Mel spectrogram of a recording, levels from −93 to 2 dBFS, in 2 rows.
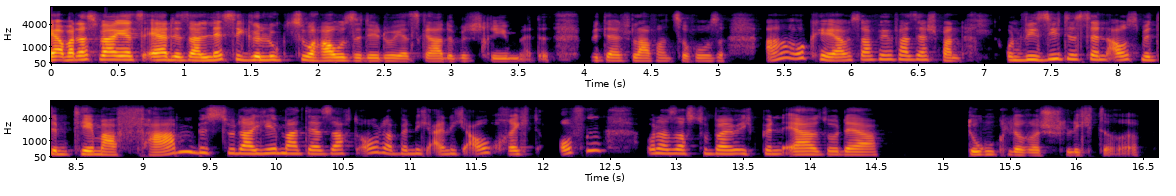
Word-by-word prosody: Okay, - - +13
aber 210 0 +9
das 230 +1 +5
war 230 0 +11
jetzt 225 -1 +7
eher 215 +1 +8
dieser 195 -2 +5
lässige 215 +1 +4
Look 215 0 -2
zu 195 -5 +4
Hause 180 0 +4
den 165 0 -3
du 165 - -4
jetzt 150 -1 -4
gerade 150 0 -1
beschrieben 150 -1 -8
hattest - - -16 0.3
mit 180 +1 -11
der 175 -2 -1
Schlafanzughose. 165 -1 -6 0.3
Ah, 330 0 -4
okay, 255 -10 -1
aber 190 - +1
ist 220 - -11
auf 225 +2 -2
jeden 245 0 -3
Fall 235 -2 -1
sehr 230 -2 -2
spannend 180 -8 -4 0.3
und 205 -1 -5
wie 235 -1 +2
sieht 270 +5 -1
es 255 -1 -3
denn 235 -2 -1
aus 215 +6 -1
mit 205 -1 -4
dem 195 -2 -2
Thema 190 -5 +2
Farben, 160 - -1
bist 285 -2 -7
du 255 - -6
da 235 -2 +4
jemand 235 0 -1
der 220 -1 0
sagt: 230 +1 -5
„Oh, 290 +2 -6
da 235 - -3
bin 220 +1 -10
ich 235 - -11
eigentlich 220 +2 -7
auch 275 -6 -6
recht 205 0 -4
offen." 415 - -5 0.4
oder 245 -1 -3
sagst 230 0 -5
du: 230 - -10
„Bei 225 -1 0
ich 225 -1 -8
bin 215 -1 -7
eher 185 0 +1
so 185 0 -7
der 170 -2 -2 0.7
Dunklere, 175 -4 -4
Schlichtere." - - -11
210 Hz, 230 wpm, -24 LUFS, 180-230 Hz, 0.7 s, Okay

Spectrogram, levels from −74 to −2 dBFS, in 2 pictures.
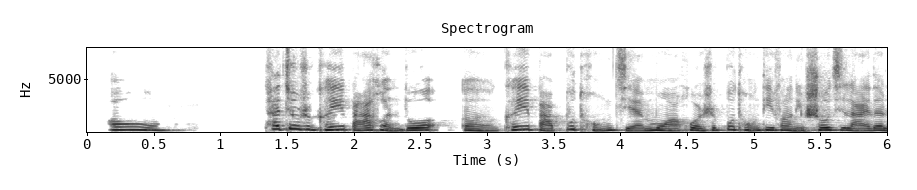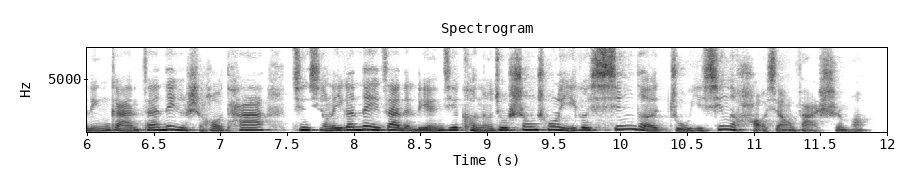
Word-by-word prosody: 哦， 260 -4 +1 0.8
它 330 - +1
就 330 +1 +3
是 310 - 0
可 250 +1 +1
以 280 - +3
把 220 -4 -1
很 220 -7 -2
多， 220 +2 +2 0.2
呃， 180 -4 -2
可 255 +9 -1
以 300 - +1
把 - - -2
不 305 - -2
同 240 -10 -4
节 180 -5 -2
目 200 +3 +3
啊， 180 - -1
或 220 - -1
者 - - -1
是 210 - -3
不 210 +7 -3
同 240 -4 -2
地 230 +2 +1
方 210 -2 -1
你 170 - -4
收 230 0 +3
集 220 -1 -2
来 180 -2 -1
的 200 0 0
灵 175 0 -2
感， 200 -1 -2
在 240 -1 0
那 265 +2 +5
个 235 - +2
时 200 -3 -5
候 190 0 -4
它 235 +4 -2 0.2
进 245 - +5
行 235 -5 -3
了 200 - +1
一 - - +3
个 255 - +3
内 260 -1 +6
在 235 -2 +2
的 195 - -2
连 195 - -1
接， 225 +4 +3
可 230 -4 -2
能 165 +2 -4
就 230 +5 +2
生 270 +3 +3
出 275 0 0
了 250 - +4
一 195 - -1
个 230 +3 +1
新 295 +9 +3
的 220 - 0
主 165 0 -3
意， 180 - -3
新 235 +12 +1
的 270 - +2
好 260 +2 -6
想 - - -5
法 - - -7
是 - - -6
吗？ - - -9
225 Hz, 335 characters per minute, -18 LUFS, 195-255 Hz, 0.8 s, 内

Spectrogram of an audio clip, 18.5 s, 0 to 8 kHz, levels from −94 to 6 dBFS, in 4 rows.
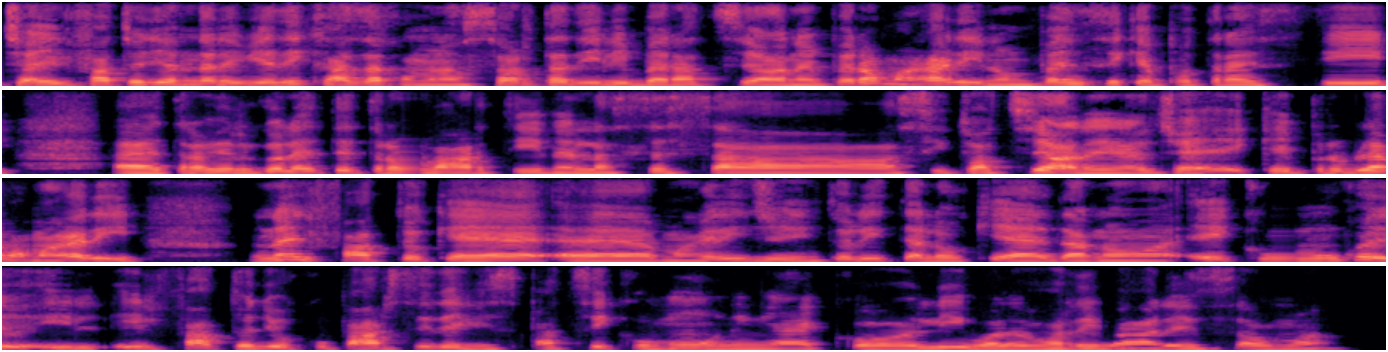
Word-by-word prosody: cioè - - +3
il 170 +1 0
fatto 205 +5 +2
di 210 - +2
andare 190 -1 +1
via 195 +1 0
di 230 +4 0
casa 205 -4 +2
come 180 -1 -5
una 170 0 -1
sorta 190 +4 0
di 190 -2 -2
liberazione, 175 -1 +1
però 205 +8 +2
magari 220 -4 +2
non 165 -1 -2
pensi 220 +5 -1
che 180 -7 -2
potresti, 170 +1 -3 0.3
ehm, 165 -1 +6
tra 180 +2 0
virgolette, 185 +3 +1
"trovarti 175 -1 0
nella 165 -1 0
stessa 165 -2 0
situazione?" 175 +1 +3
Ehm, 165 - -2
cioè 165 -2 0
che 180 - -5
il 170 - -3
problema 210 +6 +3
magari 180 0 +1 0.3
non 210 +5 -1
è - - +5
il 255 - -4
fatto 185 0 -1
che, 185 +1 +3
ehm, 160 -1 +3
magari 180 +4 -3
i - - -5
genitori 180 +3 -4
te 175 - -1
lo 165 0 -1
chiedano, 160 -1 +1
è 185 - -2
comunque 205 - -1
il 175 - -3
il 190 -3 -5
fatto 195 +6 0
di 225 - -1
occuparsi 180 0 -1
degli 170 -4 -3
spazi 175 +4 -6
comuni, 165 -2 -4
ecco 155 +1 -2
lì 175 +3 -1
volevo 160 0 0
arrivare 165 -1 -1
insomma. 165 0 -5
175 Hz, 190 wpm, -24 LUFS, 165-190 Hz, 0.3 s, ehm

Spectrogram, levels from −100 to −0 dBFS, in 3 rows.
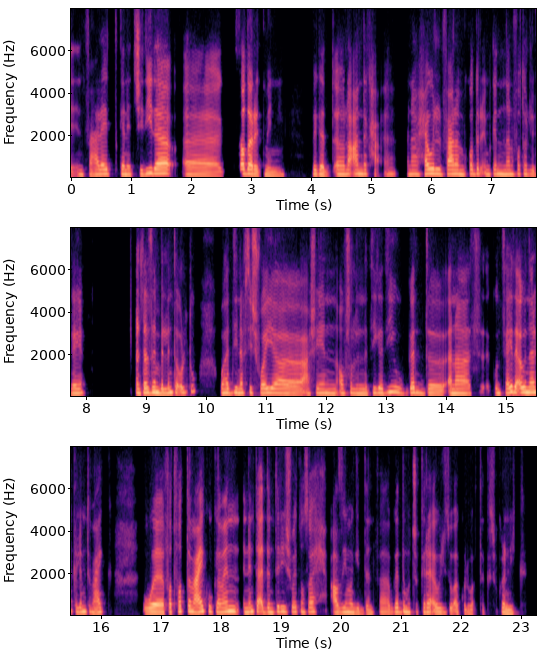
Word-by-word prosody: انفعالات 195 +3 -2
كانت 190 -2 -1
شديدة 230 +4 +4 0.2
آآ 175 -3 -2 0.3
صدرت 200 -6 +3
منّي، 165 0 -4 0.5
بجد 185 -3 0
لأ 200 +1 +1
عندك 215 0 -1
حق، - - -12 0.4
أنا 205 +1 -2
هاحاول 215 +1 +2
فعلًا 210 -1 +2
بقدر 210 +3 -4
الإمكان 205 +1 -5
إن 205 - +2
أنا 195 0 +1
الفترة 200 +1 -4
اللي 180 -1 -8
جايّة، 200 +3 0 0.9
ألتزم 225 +2 +5
باللي 195 +2 +2
أنت 230 - +2
قُلته 260 +6 -4 0.4
وأهدّي 215 +1 +1
نَفْسي 215 +1 -1
شوية 210 +2 +1 0.4
عشان 205 0 -2
أوصل 205 +1 -5
للنتيجة 185 +3 -1
دي 240 +5 +1
وبجد 210 -2 -1 0.4
أنا 195 -1 +2
س - - -23 0.2
كنت 205 -1 -4
سعيدة 245 +3 +4
أوي 235 +1 +5
إن 230 - +7
أنا 235 - +6
كلِّمت 220 -1 -1
معاك 200 +2 -2 0.6
وفضفضت 190 +5 +3
معاك 230 +3 +4
وكمان 225 +2 +3
إن 200 - +2
أنت 225 - 0
قدّمت 200 +3 0
لي 225 -1 0
شوية 215 +1 -5
نصايح 215 +1 -5
عظيمة 195 +2 +1
جدًا، 165 -2 -5
فبجد 195 - -3
متشكّرة 200 -1 -1
أوي 185 -1 0
لذوقك 185 -2 -7
ولوقتك، 165 -1 -10
شكرًا 195 - -5
ليك. 160 -1 -3
205 Hz, 150 wpm, -22 LUFS, 190-220 Hz, 0.9 s, إن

